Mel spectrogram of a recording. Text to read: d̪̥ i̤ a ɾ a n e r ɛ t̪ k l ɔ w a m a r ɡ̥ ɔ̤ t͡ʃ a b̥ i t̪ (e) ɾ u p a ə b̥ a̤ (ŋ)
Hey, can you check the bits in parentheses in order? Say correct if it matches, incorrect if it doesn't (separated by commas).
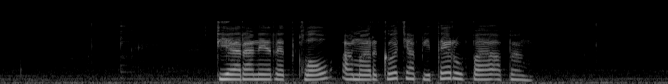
correct, correct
